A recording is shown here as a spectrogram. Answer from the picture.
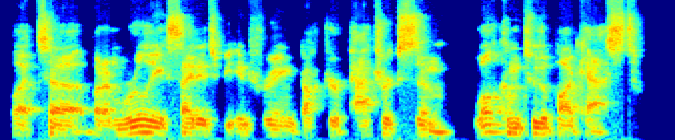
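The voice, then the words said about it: Rich, polished radio-style voice. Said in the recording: “you've got a wonderful radio voice”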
